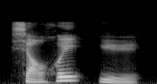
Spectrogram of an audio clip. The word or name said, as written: pronounce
